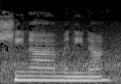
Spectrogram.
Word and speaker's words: Sheena Menina: And my Instagram name is Sheena Menina. Yes, it rhymes.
